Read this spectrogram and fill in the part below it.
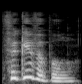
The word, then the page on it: forgivable: British English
